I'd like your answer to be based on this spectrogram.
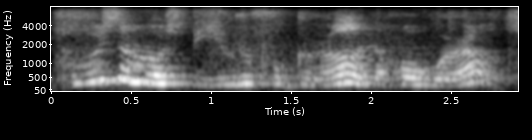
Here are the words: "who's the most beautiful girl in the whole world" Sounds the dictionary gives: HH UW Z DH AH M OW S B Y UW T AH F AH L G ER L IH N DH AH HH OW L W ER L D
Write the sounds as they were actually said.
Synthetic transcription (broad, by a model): HH UW Z DH AH M OW S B Y UW T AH F L G ER L IH N DH AH HH OW L W ER L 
